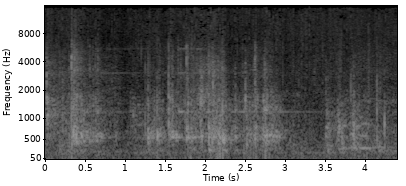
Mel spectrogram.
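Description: Hurried footsteps with a run of irregular knocks and clatters.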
